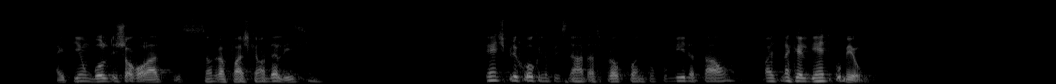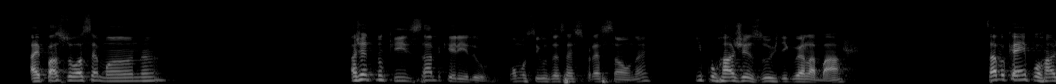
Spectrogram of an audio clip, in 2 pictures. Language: Portuguese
